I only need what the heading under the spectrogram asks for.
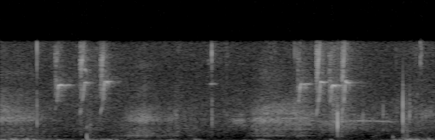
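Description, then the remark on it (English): Male chaffinch song outdoors along a path by old quarries: bright chirps and short trills scattered across a few seconds, over a soft background of ambient hiss and low rumble, with no one talking. “There we go, that's the male chaffinch's call, song.”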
